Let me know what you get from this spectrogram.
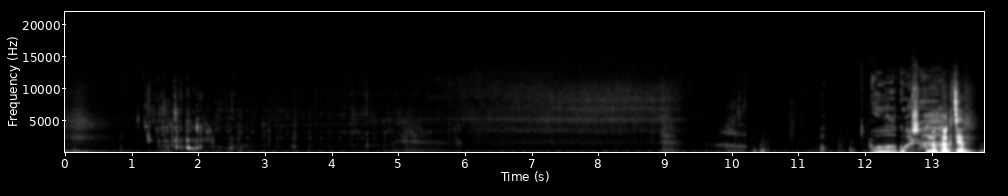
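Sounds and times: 
fizzy crackling of soda: 0.9s - 10.2s
soda poured into a glass: 1.0s - 10.3s
speech: 12.6s - 13.7s.

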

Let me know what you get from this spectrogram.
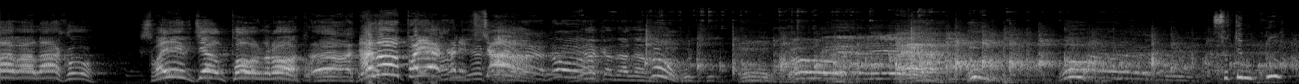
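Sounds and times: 
speech: 1.4s - 11.2s, 12.2s - 12.9s
hooves of several horses clopping as riders move off: 5.7s - 12.9s.

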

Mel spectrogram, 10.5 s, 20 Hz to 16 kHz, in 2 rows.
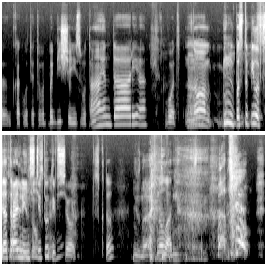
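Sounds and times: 
speech: 0.2s - 10.5s
person sneezing: 9.6s - 10.3s.

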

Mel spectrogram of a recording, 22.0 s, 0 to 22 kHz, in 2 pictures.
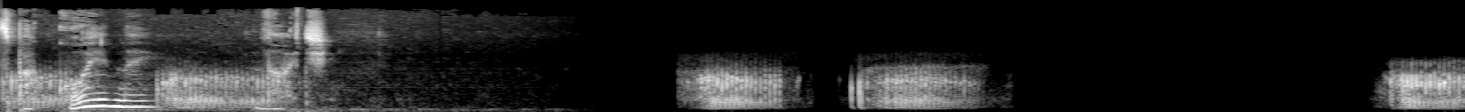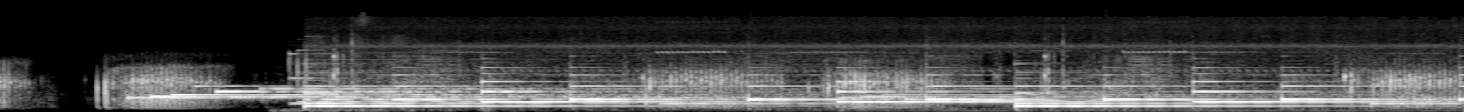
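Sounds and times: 
sleeping cat purring: 0.0s - 2.5s, 5.1s - 7.6s, 10.4s - 12.6s, 13.3s - 21.9s
speech: 0.5s - 2.5s.

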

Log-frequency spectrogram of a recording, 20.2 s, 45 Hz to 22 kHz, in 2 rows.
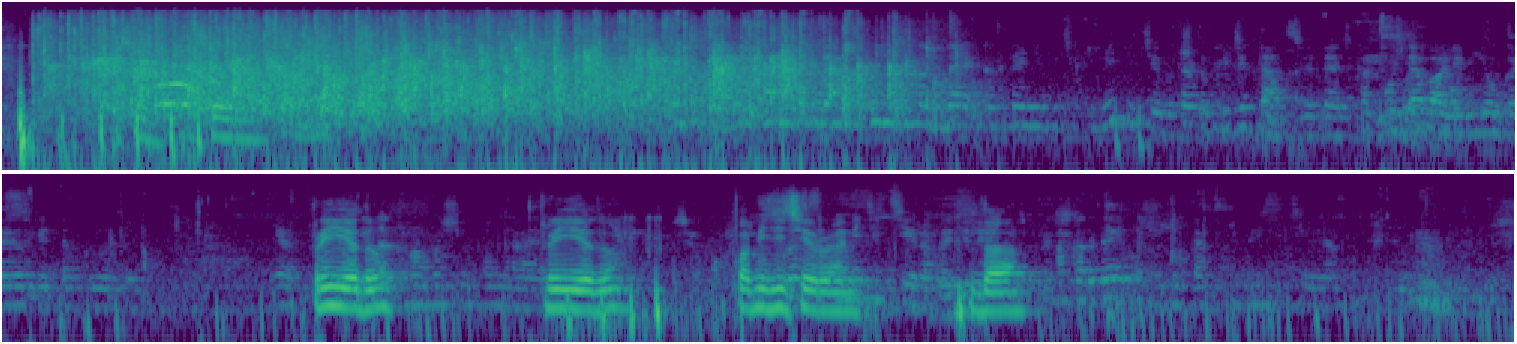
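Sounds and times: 
audience applause thanking the lecturer at a lecture: 0.0s - 6.5s
speech: 12.2s - 12.8s, 13.7s - 17.0s.

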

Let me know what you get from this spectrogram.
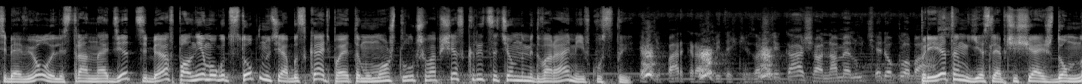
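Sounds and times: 
speech: 0.0s - 10.8s
dog barking: 6.4s - 7.8s.

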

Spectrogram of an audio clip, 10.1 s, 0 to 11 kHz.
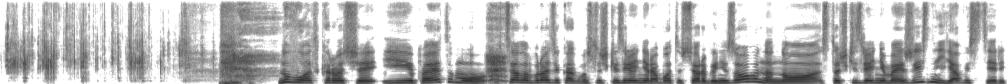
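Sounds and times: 
ice cubes rattling in a shaken plastic iced latte cup: 0.0s - 2.2s
speech: 2.3s - 10.0s.

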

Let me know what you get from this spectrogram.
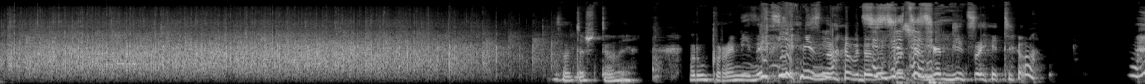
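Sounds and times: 
steady dense crowd applause: 0.0s - 5.6s
speech: 5.6s - 10.6s
laughter: 7.5s - 9.6s.

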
